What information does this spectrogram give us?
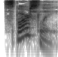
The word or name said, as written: sparsely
